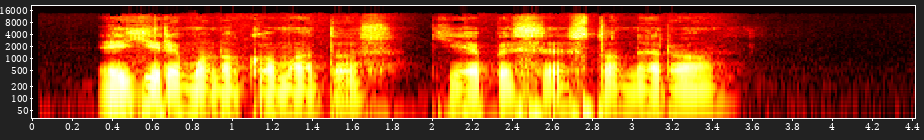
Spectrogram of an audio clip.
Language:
Greek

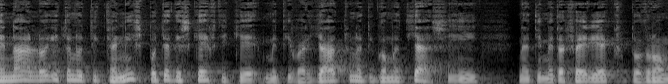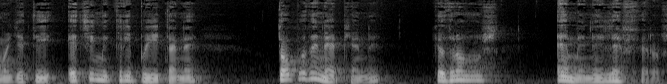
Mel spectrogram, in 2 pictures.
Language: Greek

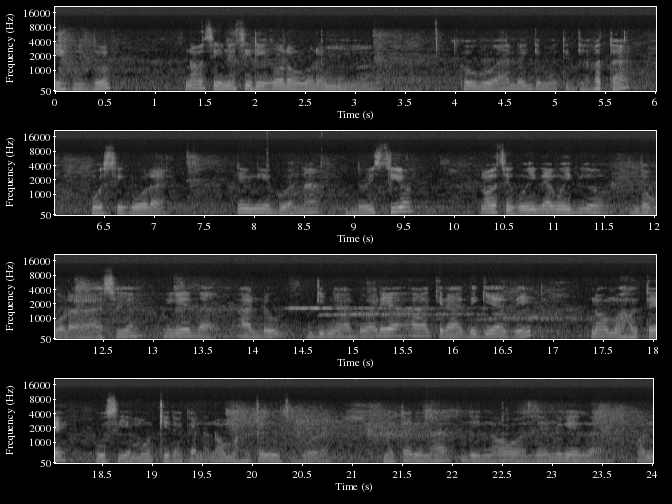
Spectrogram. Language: Kikuyu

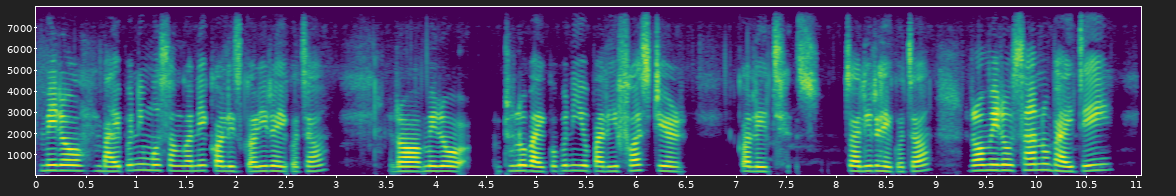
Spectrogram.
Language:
Nepali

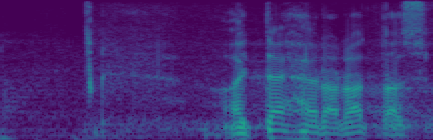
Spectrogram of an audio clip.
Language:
Estonian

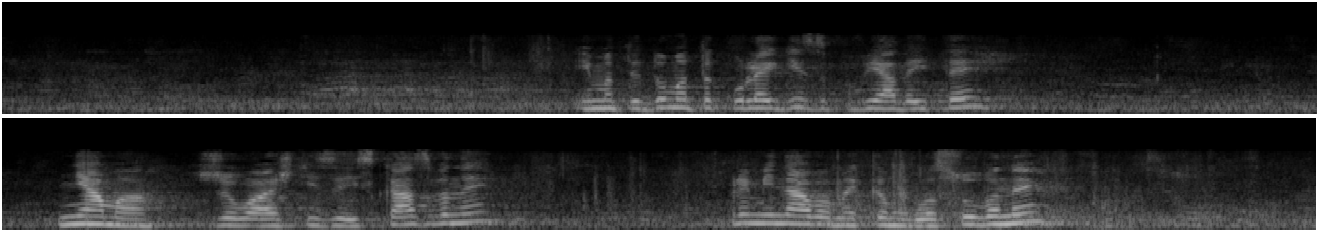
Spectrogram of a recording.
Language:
Bulgarian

